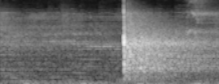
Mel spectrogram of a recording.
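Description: Background music with a steady beat, and a little over a second in a single loud metallic clang of gym weights hitting the floor that rings on briefly.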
